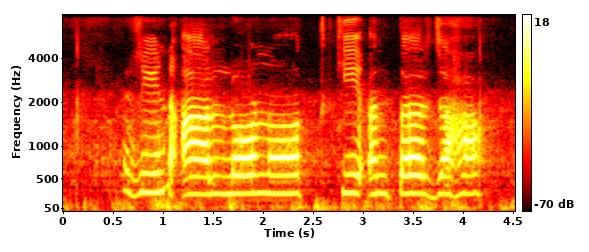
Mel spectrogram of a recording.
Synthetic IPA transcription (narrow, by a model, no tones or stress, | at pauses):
ɾiːnaːlɔːnɔːt̪kiʔə̃nt̪əɾd͡ʒaɦa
